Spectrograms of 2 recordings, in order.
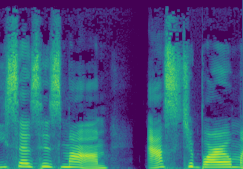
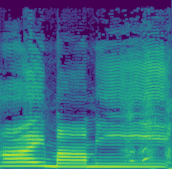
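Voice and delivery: creepy put-on baby voice, higher; 4 semitones higher than usual. Quoting a voicemail a caller left, the speaker uses a creepy baby voice. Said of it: "leaves a voicemail in a really creepy baby voice".

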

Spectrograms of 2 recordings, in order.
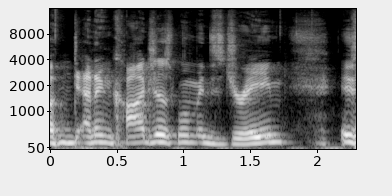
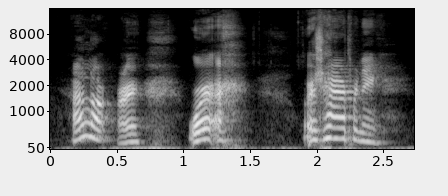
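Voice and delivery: put-on parrot voice; 5 semitones higher than usual. Showing the voices of animal characters, doing Lily Squawk's parrot voice. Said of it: "And Lily Squawk sounds like this".

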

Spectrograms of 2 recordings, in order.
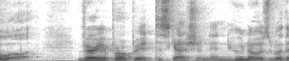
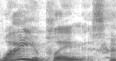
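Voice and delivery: acted-out exasperated, sharp, irritated outburst; 4 semitones higher than usual. Retelling the moment they snapped at someone playing a cleaning game, retelling snapping at someone. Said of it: "I snapped".

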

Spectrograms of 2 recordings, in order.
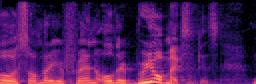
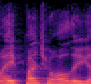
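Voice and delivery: normal talking voice

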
